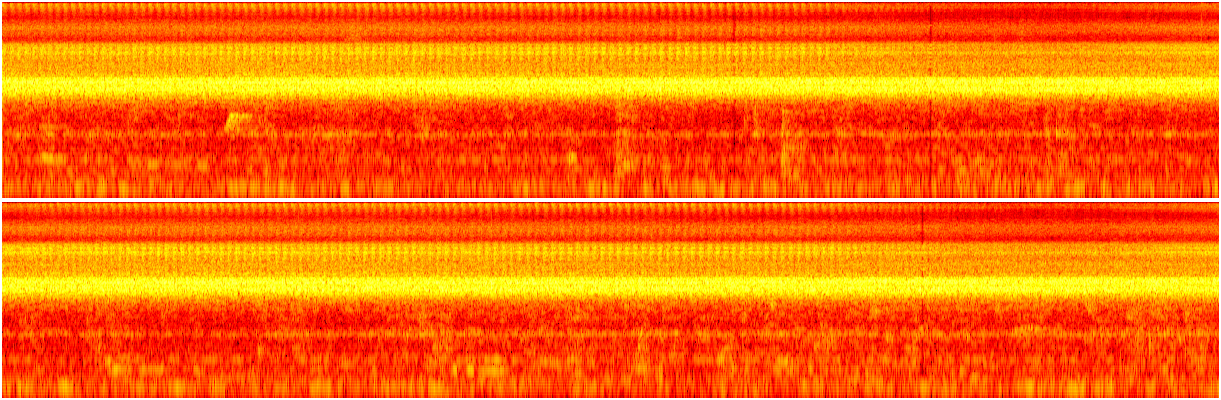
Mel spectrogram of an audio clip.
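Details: A choir of cicadas making a constant high, hissing drone that never pauses, stacked in several piercing bands. A few faint, brief chirps and soft background noises show through at lower pitch.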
